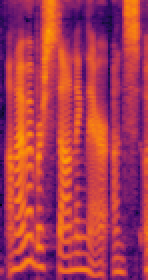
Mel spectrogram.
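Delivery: ordinary talk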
